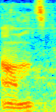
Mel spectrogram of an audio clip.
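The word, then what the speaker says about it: alms: टू बेग फॉर आम्स ए एल एम एस यहां L silent हो जाता है आम्स ठीक है वन डे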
